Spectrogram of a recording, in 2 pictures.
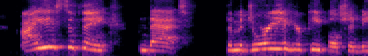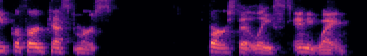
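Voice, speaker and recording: At a moderate pace, a woman speaks in an animated, bright, sharp tone, her fairly high pitch swinging very widely. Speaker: network marketing team leader. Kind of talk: motivational team call.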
